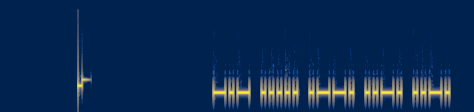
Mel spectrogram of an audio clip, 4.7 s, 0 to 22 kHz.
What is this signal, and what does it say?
Morse code, heard as a keyed tone, about 28 wpm, 700 Hz. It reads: K5PFF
